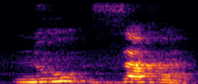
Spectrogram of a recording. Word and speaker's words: nous avons: Par exemple ici, nous avons. Ça se prononce comme un Z, ça va ensemble.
